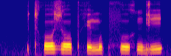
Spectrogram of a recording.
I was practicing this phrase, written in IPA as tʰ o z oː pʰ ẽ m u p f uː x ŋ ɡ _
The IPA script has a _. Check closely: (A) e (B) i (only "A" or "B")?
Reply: B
